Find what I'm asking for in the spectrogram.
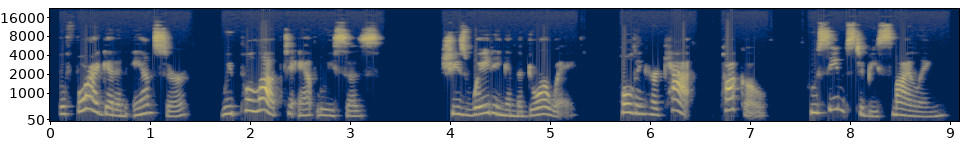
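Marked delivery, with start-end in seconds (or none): none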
